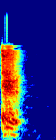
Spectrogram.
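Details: A single short, harsh, deep cough burst with a barking quality, recorded on a webcam from a person who reports a really bad throat and a stuffed nose; barking cough.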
